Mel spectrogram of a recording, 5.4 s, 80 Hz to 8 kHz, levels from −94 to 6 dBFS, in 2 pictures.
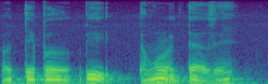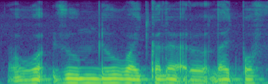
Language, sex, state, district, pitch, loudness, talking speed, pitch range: Nagamese, male, Nagaland, Kohima, 100 Hz, -17 LUFS, 155 wpm, 95-100 Hz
